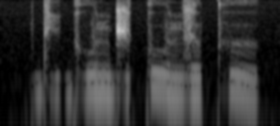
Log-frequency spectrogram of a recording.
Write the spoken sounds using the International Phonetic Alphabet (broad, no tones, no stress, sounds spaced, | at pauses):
dʱ i ɡʱ u n d͡ʒ ɯ k u n z ɯ t̪ʰ ɯ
